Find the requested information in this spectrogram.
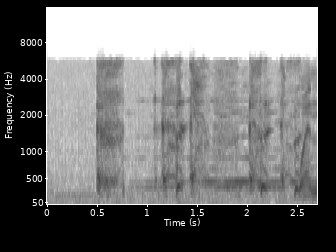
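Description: An adult gives a run of about six harsh, throaty coughs in quick bursts over a faint musical hum, acted for a commercial.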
